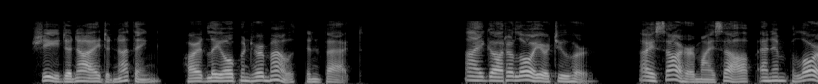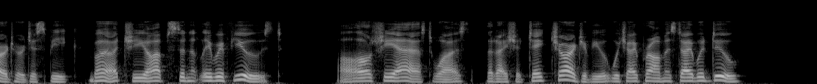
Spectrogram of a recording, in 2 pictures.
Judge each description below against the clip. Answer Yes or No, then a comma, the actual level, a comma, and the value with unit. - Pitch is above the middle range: No, medium, 155 Hz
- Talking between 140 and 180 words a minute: Yes, average, 165 wpm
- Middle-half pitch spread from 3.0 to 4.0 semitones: No, average, 4.9 semitones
